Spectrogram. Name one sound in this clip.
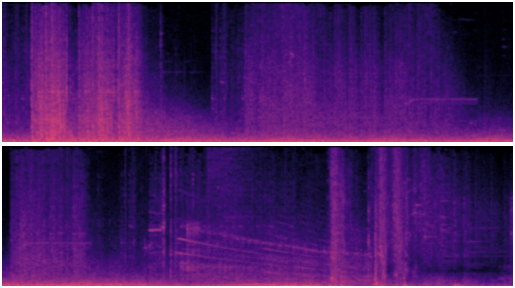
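A rifle fires in loud, rapid bursts at close range.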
